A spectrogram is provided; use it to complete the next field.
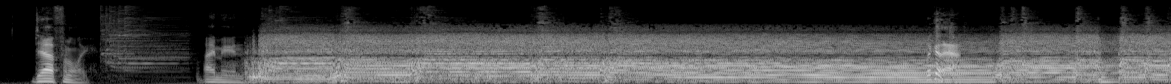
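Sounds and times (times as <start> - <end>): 
speech: 0.3 - 1.0, 2.0 - 3.8, 9.3 - 9.8
Kramer Beretta Special electric guitar played through an echo effect: 2.4 - 11.6.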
